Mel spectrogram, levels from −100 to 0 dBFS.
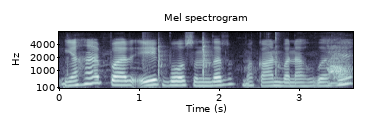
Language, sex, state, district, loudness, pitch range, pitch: Hindi, male, Madhya Pradesh, Katni, -16 LUFS, 185-240 Hz, 210 Hz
